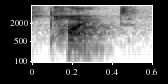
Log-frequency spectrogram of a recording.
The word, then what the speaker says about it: pint: right and then but it's pint with the long eye that's at that diacritical mark that means it's a long eye you know so pint well that rhymes with nothing absolutely nothing there are no common words anyway in the English language that rhyme with pint everything else that looks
